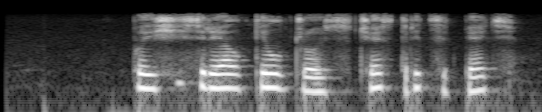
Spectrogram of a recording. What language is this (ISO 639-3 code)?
rus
